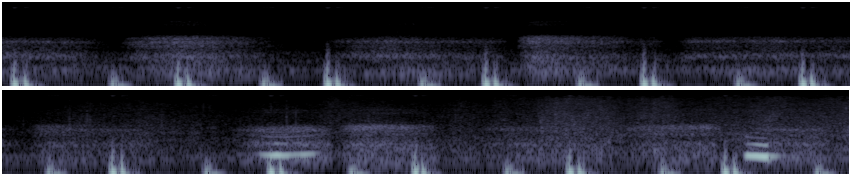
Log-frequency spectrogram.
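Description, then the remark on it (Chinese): A rapid heartbeat heard through a doctor's stethoscope during a routine checkup: steady, muffled low thumps at about two per second, continuous, with faint rustling scrapes creeping in toward the end. “我的心跳很快吗？”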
